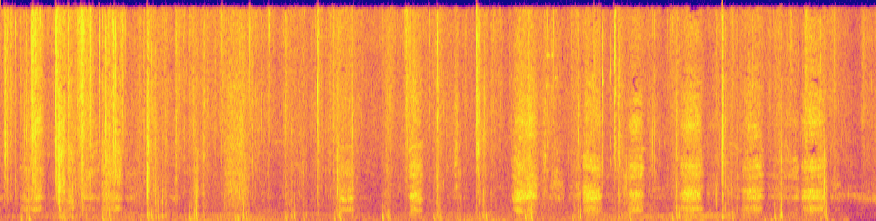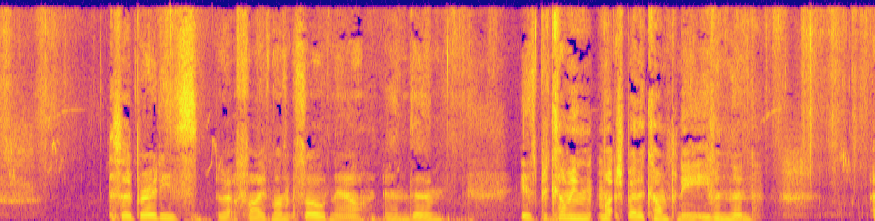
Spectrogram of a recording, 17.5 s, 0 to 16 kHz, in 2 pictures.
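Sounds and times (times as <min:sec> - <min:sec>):
excited border collie puppy panting: 0:00.0 - 0:08.6
speech: 0:10.0 - 0:13.3, 0:14.0 - 0:16.4.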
